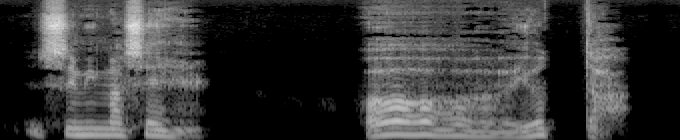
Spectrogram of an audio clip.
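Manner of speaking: slow, strained with discomfort. Someone given cushions on the platform replies to the narrator; pained, small voice. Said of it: "と苦しそうに小声で言い".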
